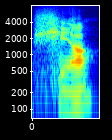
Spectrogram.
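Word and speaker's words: chien: see it is L and then you have Shia 310 c h i e n Lucia means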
